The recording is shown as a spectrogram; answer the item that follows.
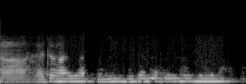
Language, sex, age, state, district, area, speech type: Assamese, male, 18-30, Assam, Sivasagar, urban, conversation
